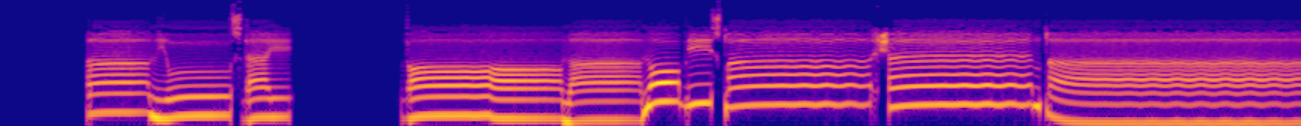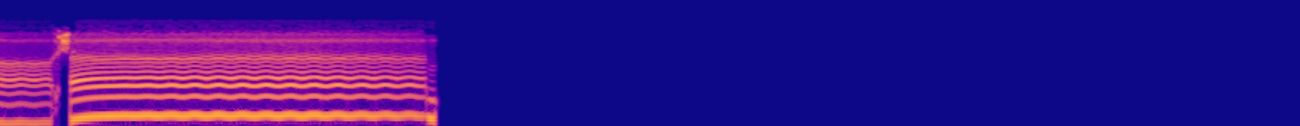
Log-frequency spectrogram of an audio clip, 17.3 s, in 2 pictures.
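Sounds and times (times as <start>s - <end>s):
basses singing: 0.6s - 2.0s, 2.7s - 11.6s.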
